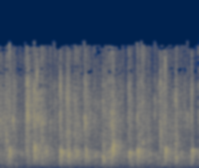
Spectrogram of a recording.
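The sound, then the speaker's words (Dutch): A burst of applause, many hands clapping in a dense, steady patter at an even, moderately loud level throughout, with no voices over it. “dat vind ik wel een applaus ah, waard eigenlijk.”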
